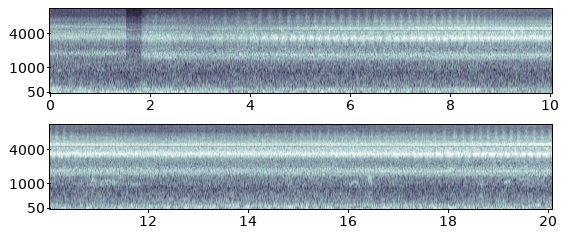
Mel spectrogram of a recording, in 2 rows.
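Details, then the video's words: Cicadas in wooded countryside at Sakon Nakhon, Thailand, recorded on a GoPro Hero 9: a steady, shrill, high buzzing chorus with fine rapid pulsing that holds unbroken throughout and swells slightly louder after a brief dip near the start. "Cicadas Sound"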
